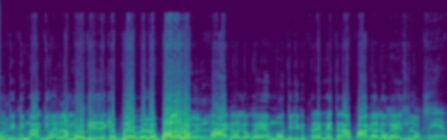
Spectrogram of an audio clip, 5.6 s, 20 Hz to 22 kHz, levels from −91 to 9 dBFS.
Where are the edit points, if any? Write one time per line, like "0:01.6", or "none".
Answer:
none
